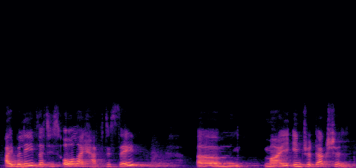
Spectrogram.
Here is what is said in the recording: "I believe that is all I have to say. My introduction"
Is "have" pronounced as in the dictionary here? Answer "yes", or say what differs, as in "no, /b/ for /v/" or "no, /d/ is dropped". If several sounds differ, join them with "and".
no, /f/ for /v/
